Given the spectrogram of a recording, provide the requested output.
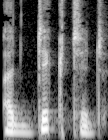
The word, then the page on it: addiction: American English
